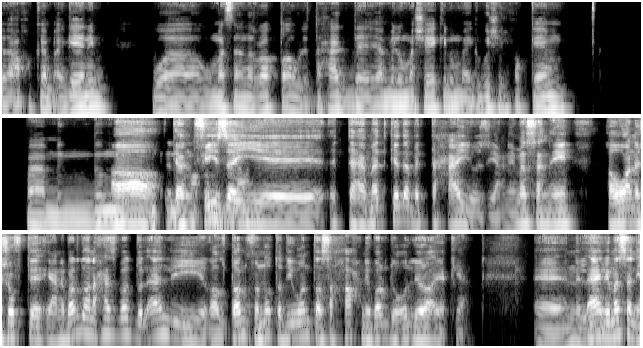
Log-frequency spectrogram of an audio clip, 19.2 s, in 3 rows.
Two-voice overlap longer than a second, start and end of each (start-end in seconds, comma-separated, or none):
7.5-8.9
